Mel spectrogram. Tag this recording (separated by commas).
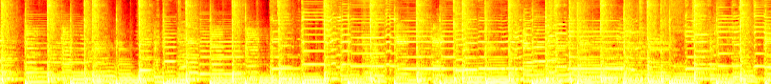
fiddle, Bowed string instrument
